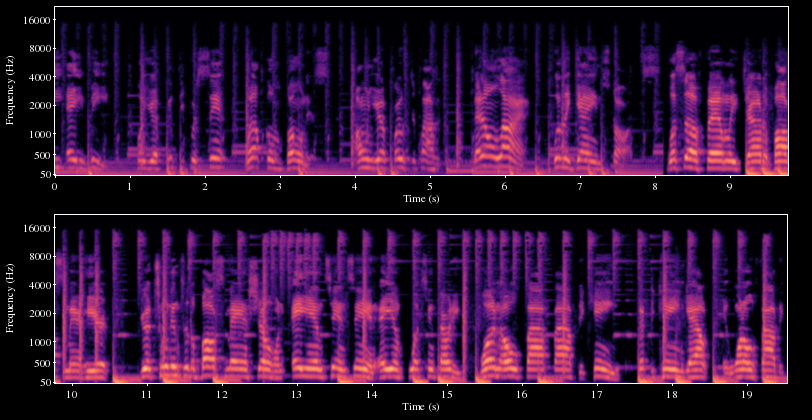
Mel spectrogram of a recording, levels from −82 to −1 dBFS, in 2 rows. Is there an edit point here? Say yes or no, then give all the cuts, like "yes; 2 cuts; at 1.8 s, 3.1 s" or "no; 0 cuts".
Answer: no; 0 cuts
